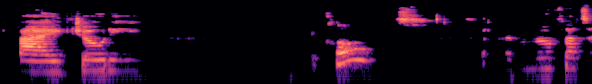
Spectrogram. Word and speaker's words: Picoult: for small great things by D by Jodi Picoult that's how you say it but you know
